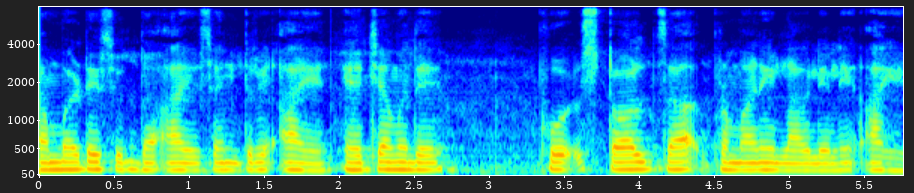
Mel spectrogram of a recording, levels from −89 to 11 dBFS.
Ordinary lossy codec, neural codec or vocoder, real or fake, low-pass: none; codec, 16 kHz, 4 kbps, X-Codec, WavLM features, trained on Multilingual LibriSpeech; fake; none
